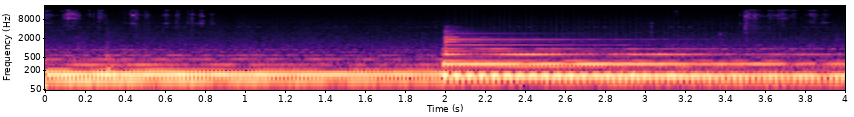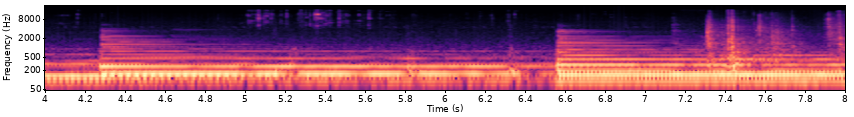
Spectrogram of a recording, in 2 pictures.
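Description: Background score of long held low chords that change three times, with a few light clicks and jingles over it, clearest near the end.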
